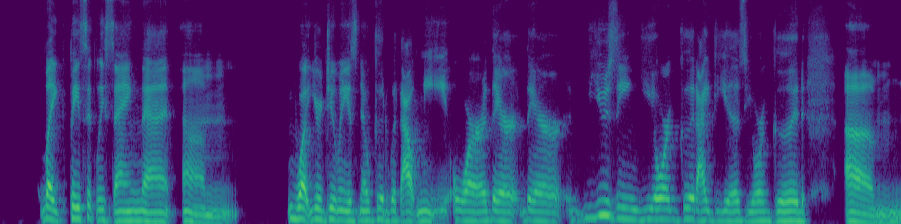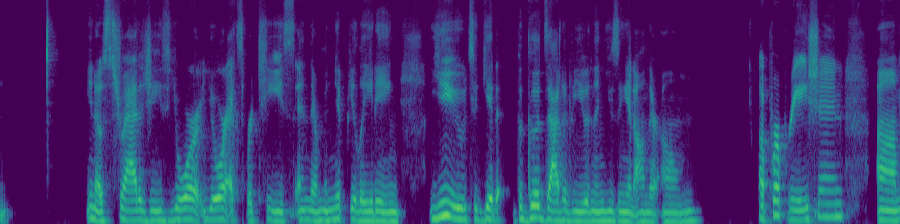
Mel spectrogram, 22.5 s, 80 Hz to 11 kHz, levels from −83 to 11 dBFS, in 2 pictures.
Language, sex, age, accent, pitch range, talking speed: English, female, 30-49, American, 130-150 Hz, 130 wpm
